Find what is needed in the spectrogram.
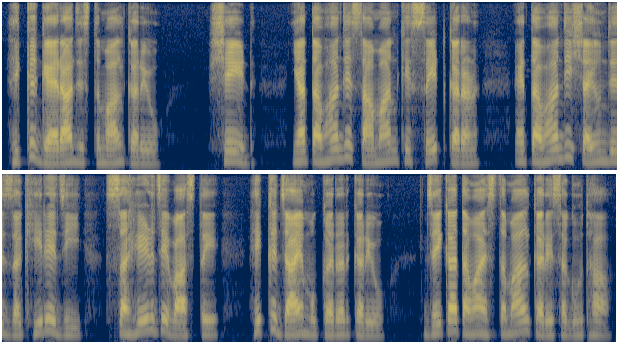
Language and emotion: Sindhi, neutral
